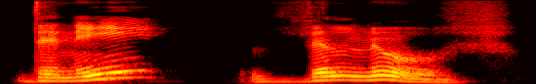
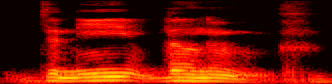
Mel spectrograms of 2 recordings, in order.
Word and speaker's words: Denis Villeneuve: And his name is Denis Villeneuve. Okay. Denis Villeneuve. Denis Villeneuve. Well, I'm always glad to learn how to pronounce names properly because I don't like to insult people like that.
